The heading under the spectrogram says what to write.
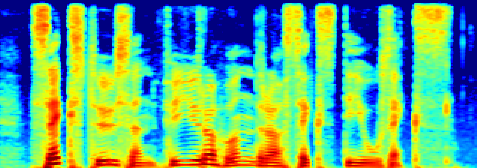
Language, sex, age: Swedish, female, 53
